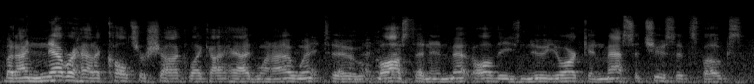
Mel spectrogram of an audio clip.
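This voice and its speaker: Older man giving a relaxed talk. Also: medium pitch, measured pace, few pauses, background noise. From Portsmouth, Virginia. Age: 80s. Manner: relaxed, conversational, wry. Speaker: guest speaker. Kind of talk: public talk with personal stories. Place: library meeting room.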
